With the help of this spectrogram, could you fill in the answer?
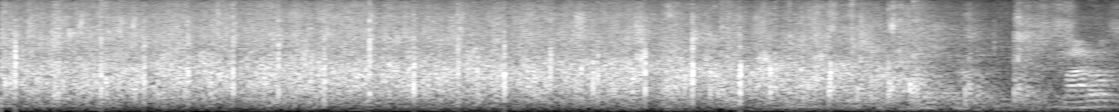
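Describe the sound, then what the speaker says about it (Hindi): Audience at a Tipra Motha foundation day gathering applauding, a dense, steady burst of clapping lasting several seconds before thinning out at the end. "ताली मारिए।"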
